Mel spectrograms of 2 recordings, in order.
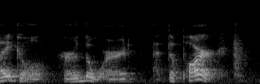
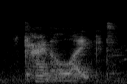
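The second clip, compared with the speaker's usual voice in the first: whispered confession; 9 semitones lower, 10 dB quieter than usual. A narrator's reading. Narrator whispers that Michael liked it. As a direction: lower unvoiced whisper.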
